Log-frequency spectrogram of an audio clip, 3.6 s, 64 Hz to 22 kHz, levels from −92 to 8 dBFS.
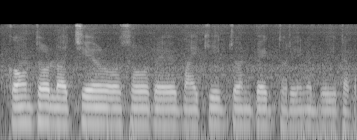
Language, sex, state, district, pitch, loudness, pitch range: Nagamese, male, Nagaland, Dimapur, 120 Hz, -17 LUFS, 115-125 Hz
